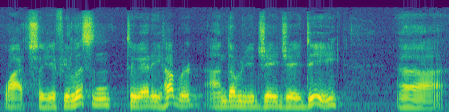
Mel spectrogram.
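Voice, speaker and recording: A man's voice: medium pitch, expressive, moderate pace, darkish tone, rough recording. A man hosting a television talk show, chatting casually with guests in a studio. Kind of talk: casual interview chat.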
